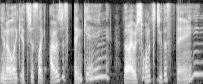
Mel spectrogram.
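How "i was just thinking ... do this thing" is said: statement ending with upward rise on thing. Acting out making everything a question, with an upward inflection ending on thing. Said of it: "The upward inflection in everything. ... It's a question".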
